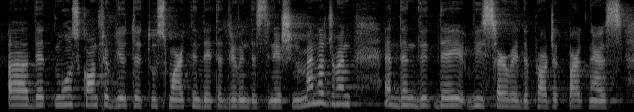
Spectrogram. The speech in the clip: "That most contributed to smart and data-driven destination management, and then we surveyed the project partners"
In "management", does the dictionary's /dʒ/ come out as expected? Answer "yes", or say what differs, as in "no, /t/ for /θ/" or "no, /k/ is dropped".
yes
